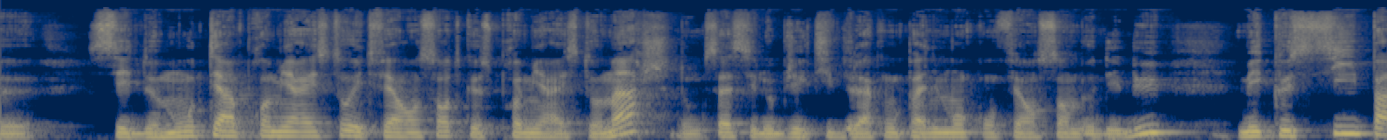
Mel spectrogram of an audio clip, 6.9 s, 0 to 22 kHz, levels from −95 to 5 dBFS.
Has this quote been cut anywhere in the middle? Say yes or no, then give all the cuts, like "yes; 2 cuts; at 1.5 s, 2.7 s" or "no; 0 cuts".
no; 0 cuts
